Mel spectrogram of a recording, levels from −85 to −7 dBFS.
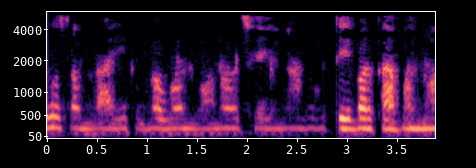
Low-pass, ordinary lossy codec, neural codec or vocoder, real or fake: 5.4 kHz; MP3, 24 kbps; codec, 24 kHz, 6 kbps, HILCodec; fake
